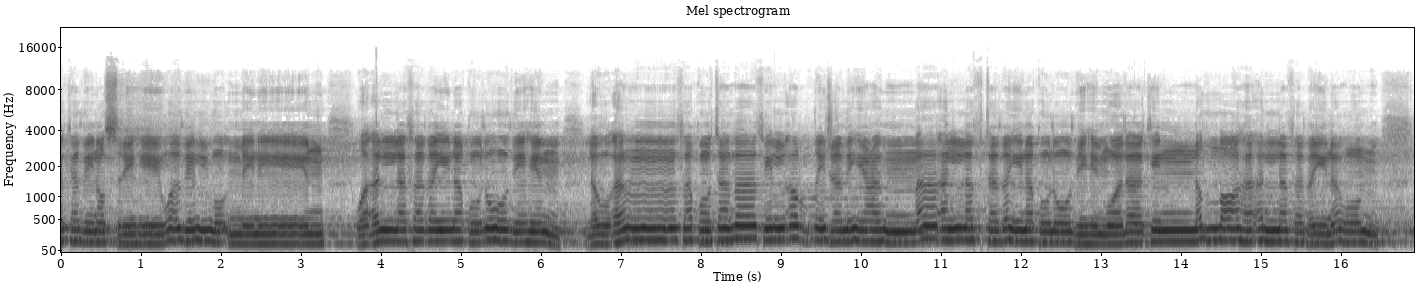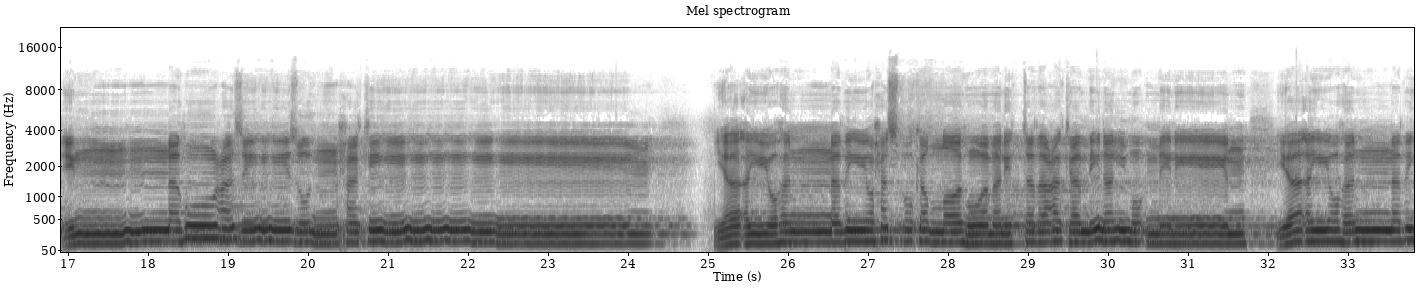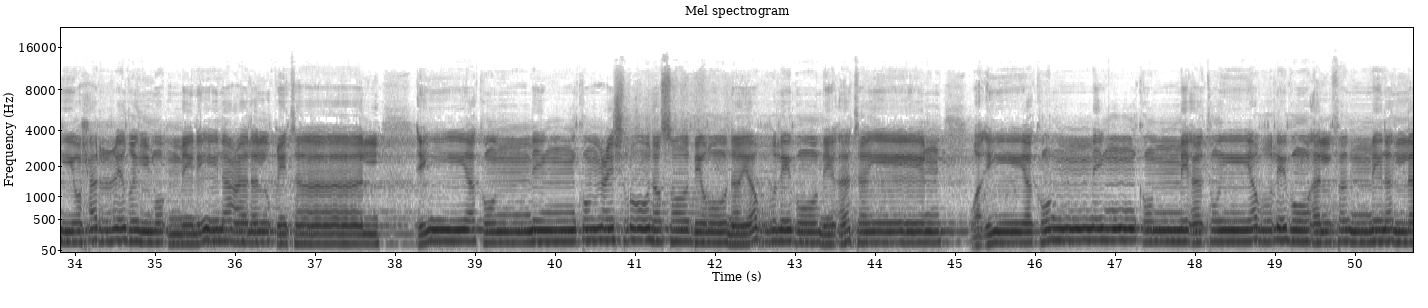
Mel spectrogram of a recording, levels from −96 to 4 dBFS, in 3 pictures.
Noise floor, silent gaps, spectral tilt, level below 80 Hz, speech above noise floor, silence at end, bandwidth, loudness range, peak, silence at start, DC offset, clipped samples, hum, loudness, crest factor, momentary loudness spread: -39 dBFS; none; -7 dB/octave; -62 dBFS; 21 dB; 0 s; 10 kHz; 1 LU; -4 dBFS; 0 s; under 0.1%; under 0.1%; none; -18 LUFS; 14 dB; 4 LU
